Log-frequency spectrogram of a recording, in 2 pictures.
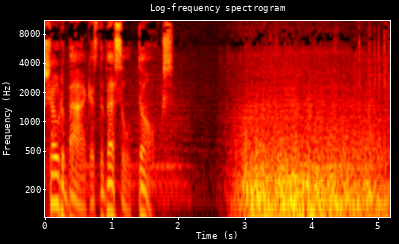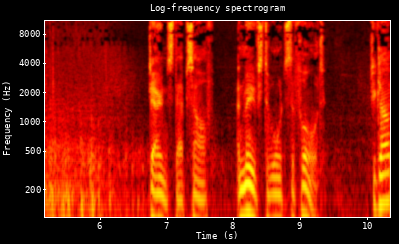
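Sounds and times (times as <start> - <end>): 
speech: 0.0 - 2.0, 6.8 - 9.4, 10.1 - 10.3
nighttime thunderstorm with thunder: 2.6 - 8.1.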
